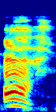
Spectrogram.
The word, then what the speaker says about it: UGH: How do you say, ugh for that person?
